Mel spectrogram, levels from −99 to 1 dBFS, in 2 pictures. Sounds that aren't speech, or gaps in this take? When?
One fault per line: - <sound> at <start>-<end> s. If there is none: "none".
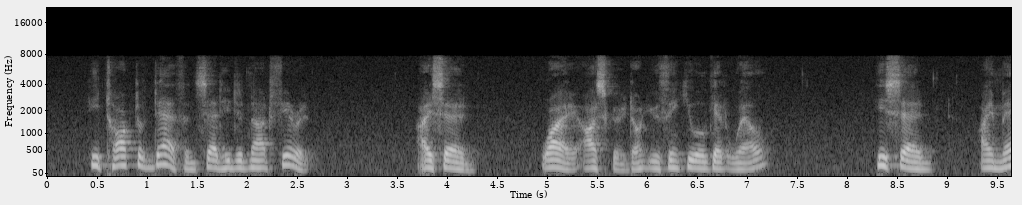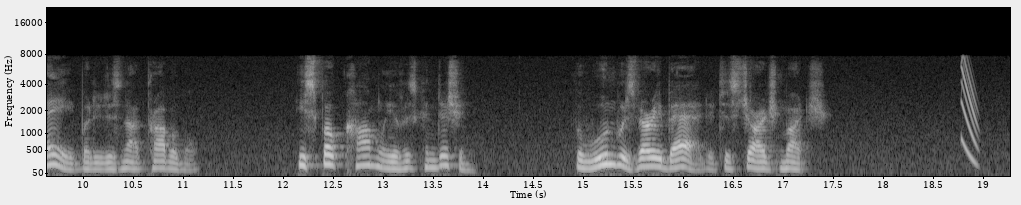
- chirp at 18.8-19.0 s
